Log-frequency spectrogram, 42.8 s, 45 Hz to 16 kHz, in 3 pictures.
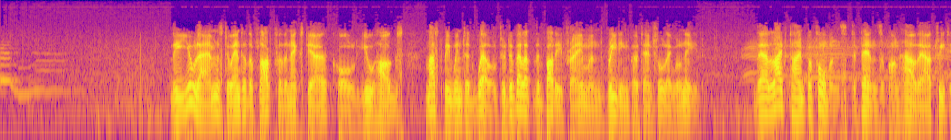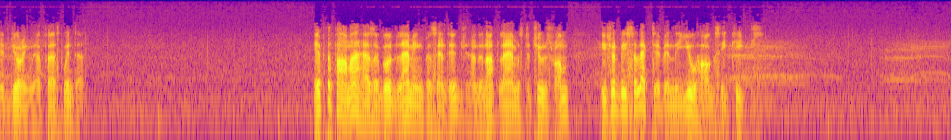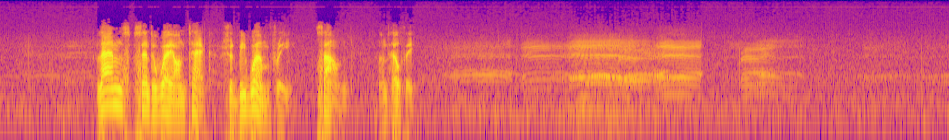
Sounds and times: Speech: 2.6 - 10.5, 11.4 - 15.6, 19.0 - 25.7, 30.0 - 34.8
Bleat: 10.5 - 15.2, 22.9 - 23.5, 25.1 - 26.9, 27.5 - 30.2, 35.0 - 40.6, 41.4 - 42.7.

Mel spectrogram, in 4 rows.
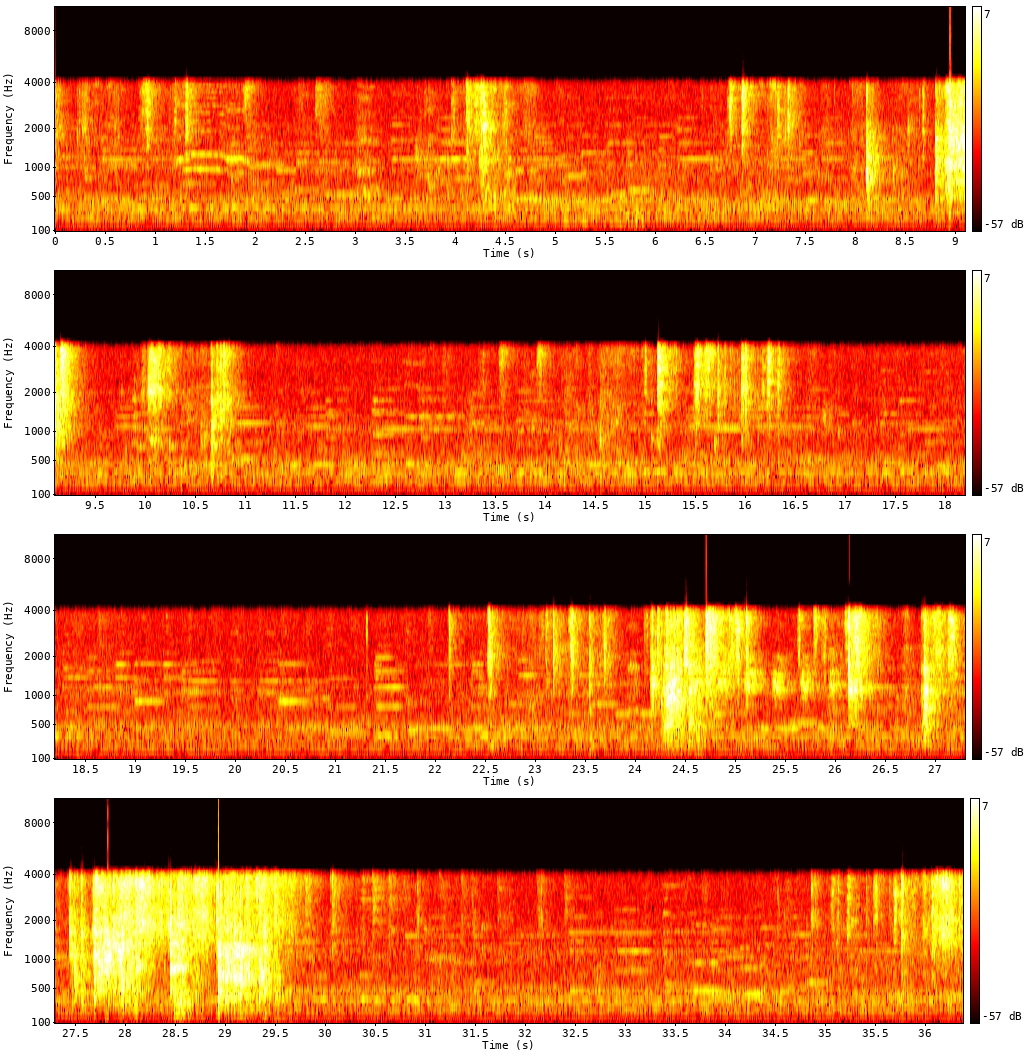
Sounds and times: Music: 0.0 - 36.3
Domestic animals, pets: 24.6 - 27.3.

